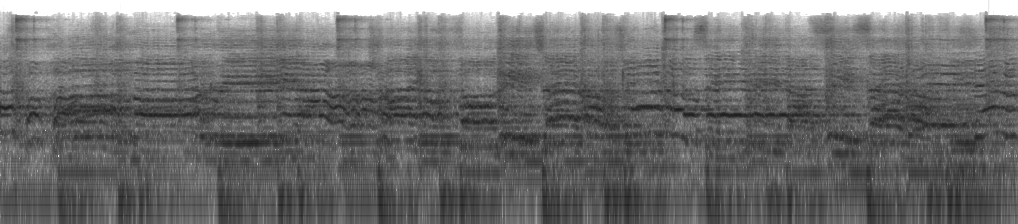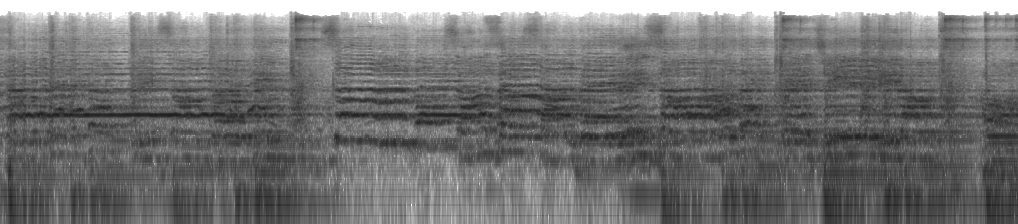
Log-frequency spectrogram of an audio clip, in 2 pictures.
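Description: Women's chorus singing an upbeat gospel-pop number with a lead female voice over a live band. About two-thirds of the way through, the bass and drums drop out for a few seconds while the voices carry on, then the band comes back in.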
